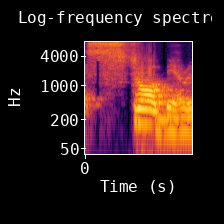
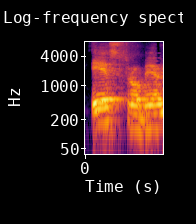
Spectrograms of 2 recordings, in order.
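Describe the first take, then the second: First: No vowel is added before the s. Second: An 'eh' vowel is added before the s. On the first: The speaker calls it right. "É strawberry" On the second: The speaker calls it wrong. "nem strawberry, nem nada disso"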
